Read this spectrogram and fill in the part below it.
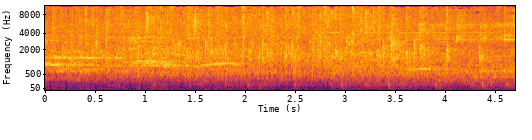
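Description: Audience applause at a pageant awarding night, dense sustained clapping from a crowd that stays loud and even throughout.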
